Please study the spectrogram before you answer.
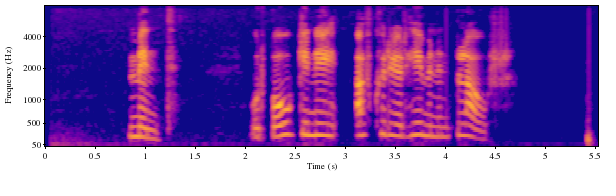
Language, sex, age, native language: Icelandic, female, 40-49, Icelandic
